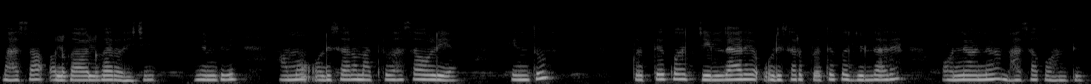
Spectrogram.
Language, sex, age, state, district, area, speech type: Odia, female, 45-60, Odisha, Subarnapur, urban, spontaneous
